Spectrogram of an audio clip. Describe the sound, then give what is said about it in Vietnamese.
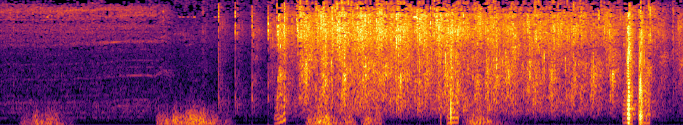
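An audience applauds for God during a church service. Ragged clapping starts after a quieter opening, then continues unevenly to the end, with a few sharper, louder claps near the close. “That was a hand for God. Đó là chúng ta vỗ tay cho Chúa đó nghe.”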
